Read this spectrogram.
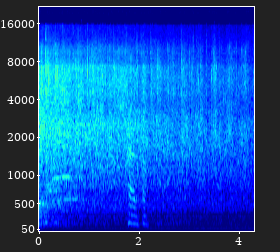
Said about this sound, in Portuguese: E quem crê nisso, bata uma salva de palmas para Jesus, bem forte aí.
